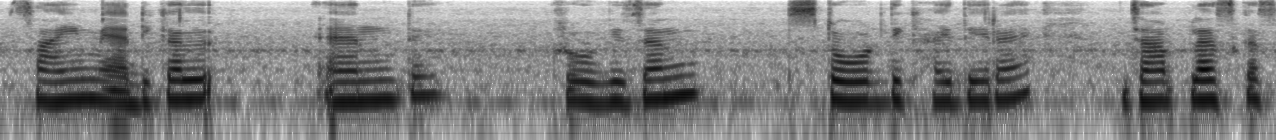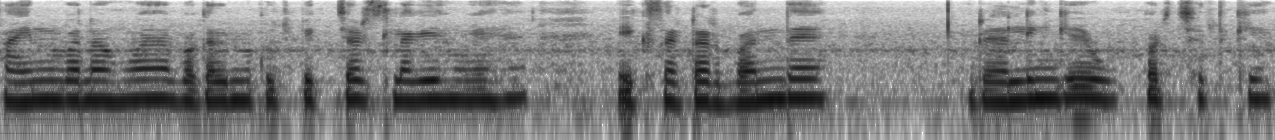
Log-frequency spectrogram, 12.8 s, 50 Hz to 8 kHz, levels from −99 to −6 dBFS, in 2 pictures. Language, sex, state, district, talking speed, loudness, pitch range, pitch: Hindi, female, Rajasthan, Nagaur, 150 wpm, -19 LUFS, 210-220 Hz, 215 Hz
